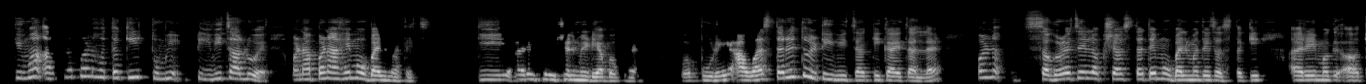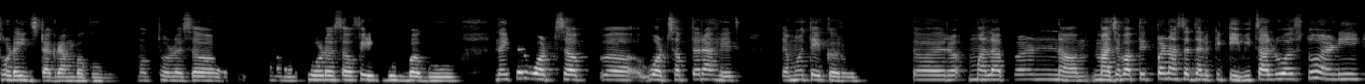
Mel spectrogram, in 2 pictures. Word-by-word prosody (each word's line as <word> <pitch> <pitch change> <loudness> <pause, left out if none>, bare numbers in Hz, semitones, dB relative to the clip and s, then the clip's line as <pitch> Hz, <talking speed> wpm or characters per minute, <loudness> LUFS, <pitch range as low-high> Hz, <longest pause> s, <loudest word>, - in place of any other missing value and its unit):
किंवा 305 +4 -1
असं 280 +2 -3
पण 375 0 -2
होतं, 330 -3 -1
की 330 +1 +3
तुम्ही 265 0 -4 0.2
टीव्ही 250 0 -5
चालू 255 -3 +2
आहे, 285 - 0 0.3
पण 225 +1 -3
आपण 245 +3 +2
आहे 270 +1 +4
मोबाईलमध्येच, 190 - +1 0.5
की 215 0 -4 0.2
"अरे 230 +1 +1
सोशल 220 -1 +1
मीडिया 180 -3 +5
बघूया." 160 -1 -8 0.6
पुढे 190 -1 0 0.2
आवाज 205 +3 +5
तर 280 - +6
येतोय 350 +1 +3
टीव्हीचा, 210 -6 -1
की 190 +2 -4
काय 190 -2 +3
चाललंय. 170 -1 0 0.4
पण 320 +1 -2 0.5
सगळं 230 +2 +4
जे 290 -1 0
लक्ष 265 -1 -1
असतं 245 0 -1
ते 260 - +8
मोबाईलमध्येच 205 -4 +1
असतं, 180 0 -2
की 200 0 0 0.4
अरे, 200 +1 +3
मग 200 0 0
अ, 185 - 0
थोडं 205 -3 +2
Instagram 175 -1 -1
बघू, 165 -1 -2 0.4
मग 185 - -10
थोडंसं 185 -1 0 0.7
हां. 185 -3 -9 0.2
थोडंसं 210 -1 +3
Facebook 200 -2 +1
बघू, 175 -2 +3 0.5
नाहीतर 240 +5 +1
WhatsApp 230 -1 +3 0.2
अ, 205 -1 0
WhatsApp 215 0 0
तर 235 0 -1
आहेच. 190 -5 -2 0.4
त्यामुळे 205 +3 -3
ते 215 - +2
करू. 175 -2 0 0.6
तर 215 0 0
मला 220 0 0
पण 230 0 -7 0.4
माझ्या 215 +2 +3
बाबतीत 240 +1 +2
पण 260 -1 +3
असंच 245 -1 0
झालं, 225 -2 0
की - - -5
टीव्ही 205 -2 0
चालू 235 +2 +4
असतो 250 +5 -2
आणि 240 -2 -1
220 Hz, 150 wpm, -22 LUFS, 195-245 Hz, 0.7 s, ते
